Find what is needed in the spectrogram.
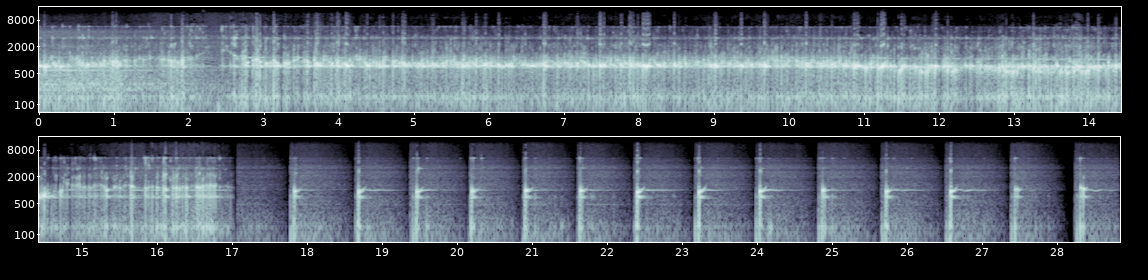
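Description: Experimental electronic noise piece. A dense, crackling drone with steady tones stops abruptly a little past halfway and gives way to a regular train of short pulses, about four every three seconds. Each pulse is a sharp click with a brief ringing tone that fades out.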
